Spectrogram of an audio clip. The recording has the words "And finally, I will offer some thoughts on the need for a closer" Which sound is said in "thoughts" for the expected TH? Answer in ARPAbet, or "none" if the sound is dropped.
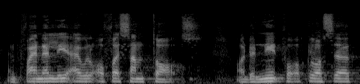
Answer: T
